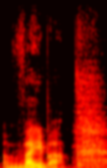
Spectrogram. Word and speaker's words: weber: vapor now it's pronounced weber but it's spelt with a w because i think that the gentleman that this named for was german so his name is pronounced weber and the unit symbol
